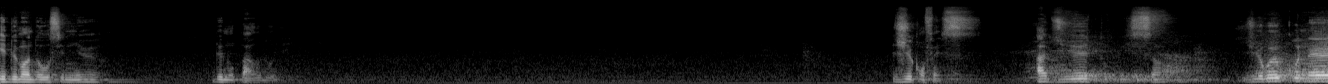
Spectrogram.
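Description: A man speaks calmly into a clip-on microphone, with long pauses.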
